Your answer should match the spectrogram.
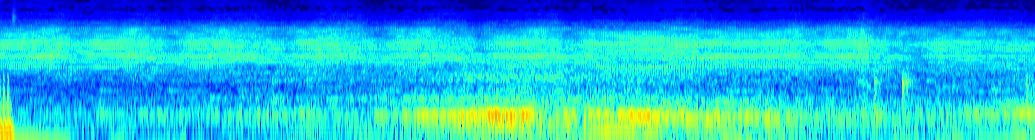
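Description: Cordless electric hair clipper running as it shaves off short hair: a steady buzz that swells a little in the middle as the blade works across the head.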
